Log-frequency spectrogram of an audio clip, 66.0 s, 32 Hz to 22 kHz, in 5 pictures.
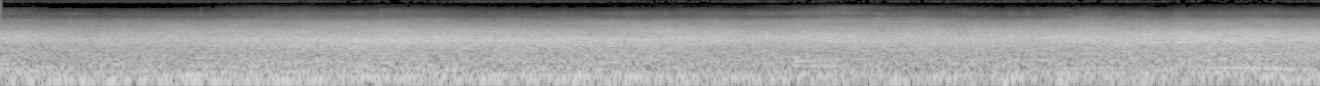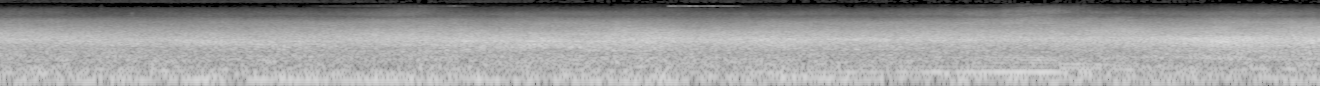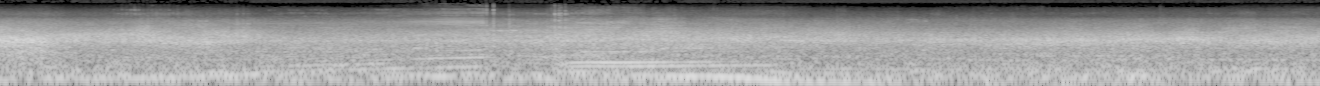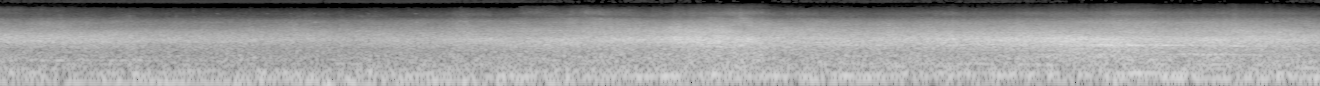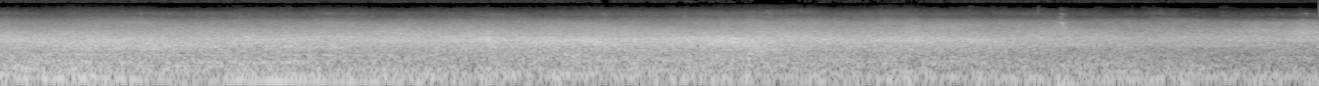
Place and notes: Auf einer Brücke über die A52 an der Stadtausfahrt Essen. Das Rauschen des Verkehrs, der Klang des unterschiedlichen Motoren.
On a bridge over the highway A52 at a city exit. The sound of the traffic and the different motor types.
Projekt - Stadtklang//: Hörorte - topographic field recordings and social ambiences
